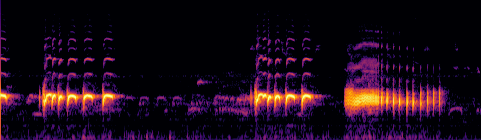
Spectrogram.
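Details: Captive zebra dove (perkutut), used as a lure to get other doves singing, coos in two quick runs of five soft, bubbling mid-pitched notes, then a longer rolling trill of rapid staccato coos. Otherwise quiet.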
